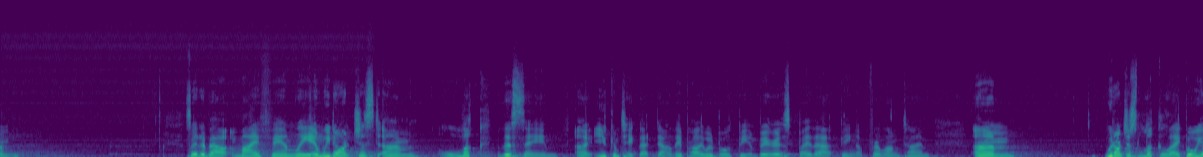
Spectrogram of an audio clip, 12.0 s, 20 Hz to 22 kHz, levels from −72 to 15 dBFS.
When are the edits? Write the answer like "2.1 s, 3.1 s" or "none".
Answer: 1.9 s, 5.7 s, 6.2 s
